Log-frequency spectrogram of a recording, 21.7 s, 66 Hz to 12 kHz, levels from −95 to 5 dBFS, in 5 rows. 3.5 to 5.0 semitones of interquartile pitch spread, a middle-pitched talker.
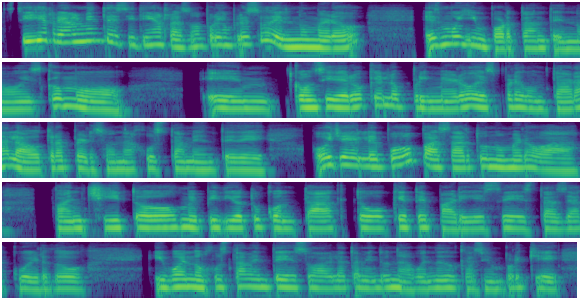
No: average, 3.0 semitones; medium, 170 Hz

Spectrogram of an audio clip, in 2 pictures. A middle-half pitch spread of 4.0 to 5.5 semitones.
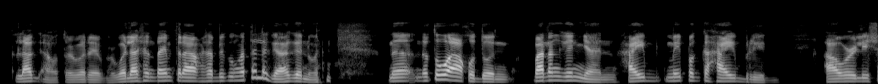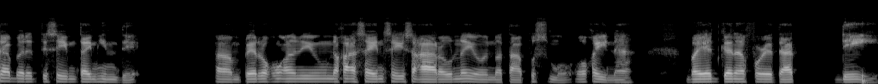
Yes: average, 4.7 semitones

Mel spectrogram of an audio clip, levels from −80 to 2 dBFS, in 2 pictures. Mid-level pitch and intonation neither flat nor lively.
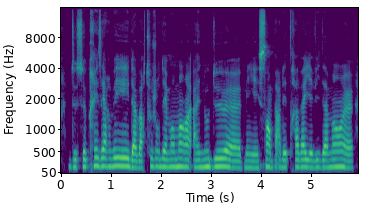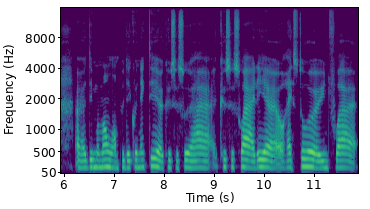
No: medium, 160 Hz; narrow, 1.8 semitones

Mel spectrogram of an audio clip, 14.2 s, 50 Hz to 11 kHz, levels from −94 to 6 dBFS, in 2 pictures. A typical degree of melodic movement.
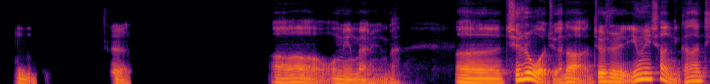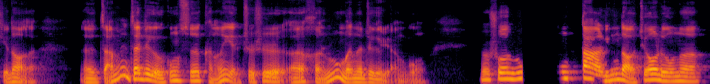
No: wide, 9.0 semitones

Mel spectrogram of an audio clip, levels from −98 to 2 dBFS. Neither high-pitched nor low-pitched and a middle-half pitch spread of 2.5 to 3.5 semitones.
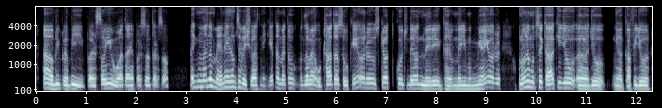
No: medium, 150 Hz; average, 4.7 semitones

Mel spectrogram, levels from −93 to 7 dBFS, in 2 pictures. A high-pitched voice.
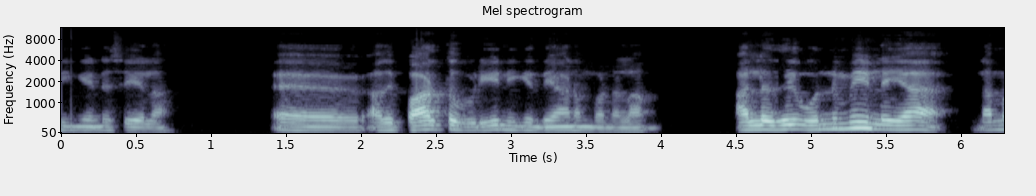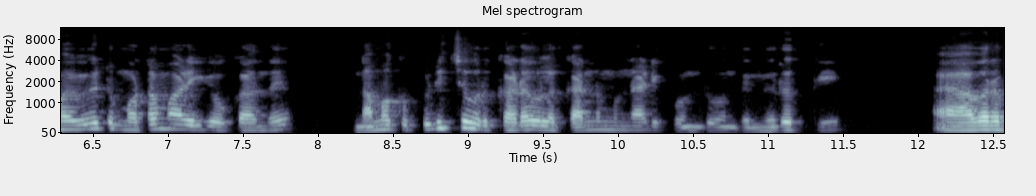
No: low, 125 Hz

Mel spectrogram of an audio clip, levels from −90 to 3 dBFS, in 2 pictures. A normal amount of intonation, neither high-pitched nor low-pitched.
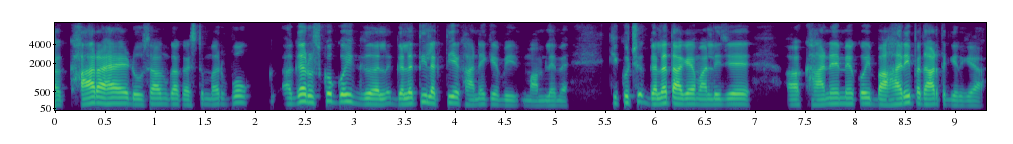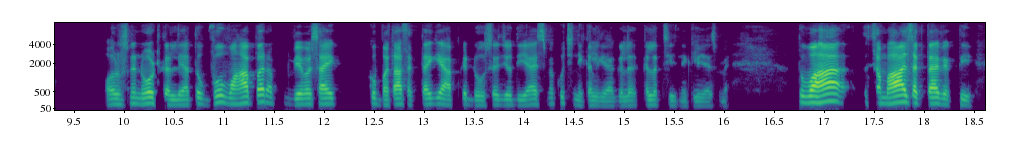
Yes: average, 3.6 semitones; medium, 145 Hz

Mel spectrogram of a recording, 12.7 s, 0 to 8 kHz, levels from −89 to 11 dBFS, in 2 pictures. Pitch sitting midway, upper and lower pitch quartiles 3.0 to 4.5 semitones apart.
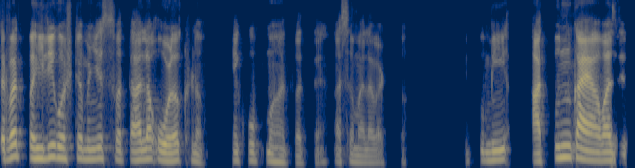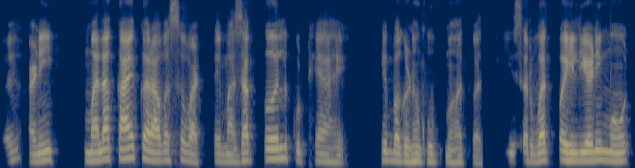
Yes: medium, 150 Hz; average, 3.4 semitones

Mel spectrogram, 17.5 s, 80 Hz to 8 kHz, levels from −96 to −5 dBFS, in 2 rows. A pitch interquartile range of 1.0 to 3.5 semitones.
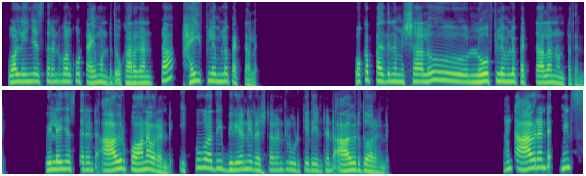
Yes: average, 2.9 semitones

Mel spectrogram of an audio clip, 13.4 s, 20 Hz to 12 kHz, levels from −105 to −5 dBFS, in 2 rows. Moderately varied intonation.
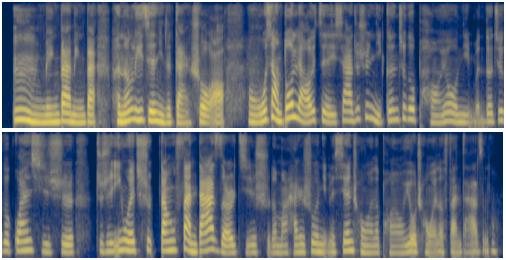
Yes: average, 4.0 semitones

